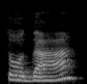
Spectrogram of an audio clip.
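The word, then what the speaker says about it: תודה: se dice Gracias en hebreo a ver de toda la gente que está aquí conectada alguno se acuerda dice eh torón dice se dice tod rabá Gracias O sea la palabra Gracias se dice tod t o d a tod y muchas gracias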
